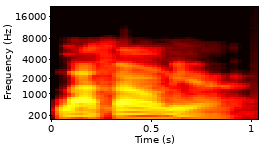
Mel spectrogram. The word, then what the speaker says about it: Lithonia: And let's say the first stop is in Lithonia. Did I say that right? – Lithonia, yes.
